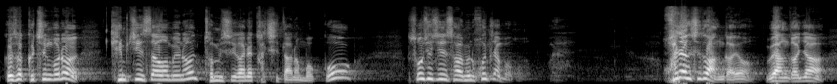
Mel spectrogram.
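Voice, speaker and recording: Middle-aged pastor man preaching, kinda high voice, bounces up and down a lot, asks the crowd stuff and answers himself. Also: brisk. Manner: lively, conversational, asks the congregation questions and answers himself; acts out voices of quarreling people. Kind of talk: sermon. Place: church sanctuary.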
